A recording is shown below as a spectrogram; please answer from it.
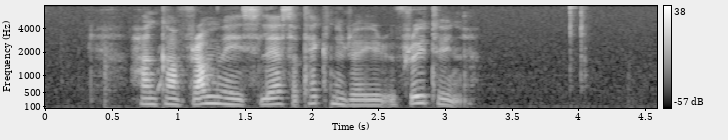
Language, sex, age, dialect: Faroese, female, 36-60, Norðuroyggjar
